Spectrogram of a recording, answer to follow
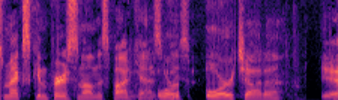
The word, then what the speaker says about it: horchata: person on this podcast or Chada yeah it's or or the H is silent all right I might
